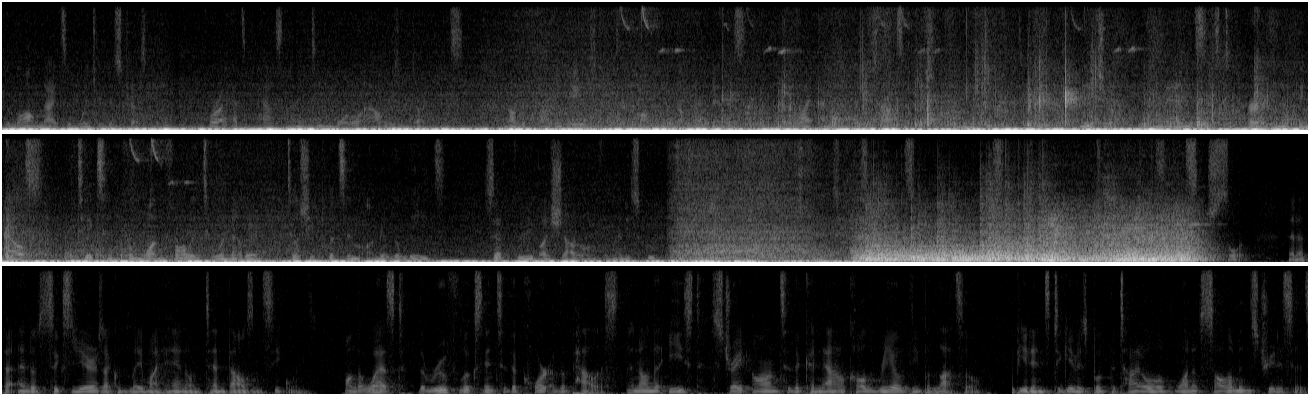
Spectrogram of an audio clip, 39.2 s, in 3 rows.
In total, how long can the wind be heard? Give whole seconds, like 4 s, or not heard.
25 s.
